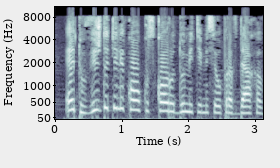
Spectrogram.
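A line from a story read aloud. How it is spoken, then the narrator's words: Exclaiming. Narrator (Bulgarian): възкликнал някой от гостите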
